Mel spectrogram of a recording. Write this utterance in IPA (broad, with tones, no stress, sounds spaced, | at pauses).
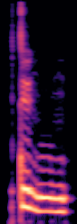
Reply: t e˦˨ ŋ u˨ ŋ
